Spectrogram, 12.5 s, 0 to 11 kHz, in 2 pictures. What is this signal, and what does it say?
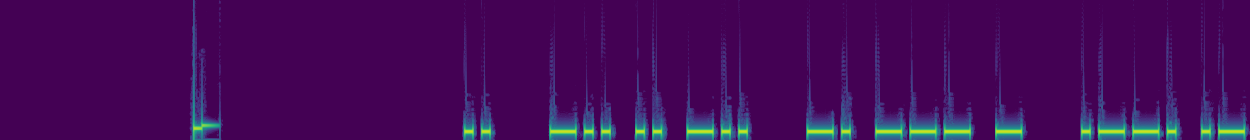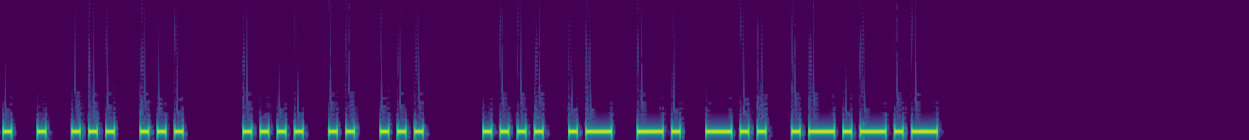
Morse code, heard as a keyed tone, about 28 wpm, 700 Hz. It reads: I DID NOT PRESS HIS HAND.
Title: Sentences from Top 1000 Words - Review Part 1 - 28wpm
